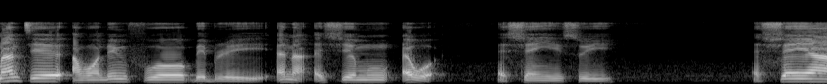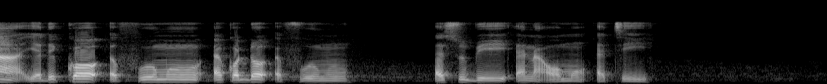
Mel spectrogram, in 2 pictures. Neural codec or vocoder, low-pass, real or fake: none; 7.2 kHz; real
